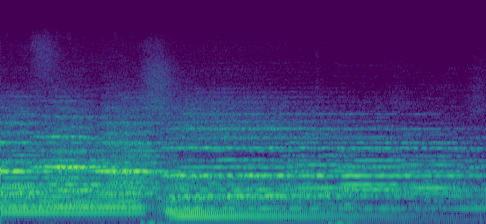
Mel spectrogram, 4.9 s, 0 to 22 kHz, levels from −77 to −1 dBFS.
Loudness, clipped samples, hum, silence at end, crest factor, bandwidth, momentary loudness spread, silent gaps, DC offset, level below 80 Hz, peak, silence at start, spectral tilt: -22 LUFS; under 0.1%; none; 0 s; 14 dB; 14 kHz; 9 LU; none; under 0.1%; -50 dBFS; -8 dBFS; 0 s; -6.5 dB/octave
